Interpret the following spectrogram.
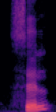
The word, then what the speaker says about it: CIL: So, common Intermediate Language, or CIL, pronounce either "sell" or "kill".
